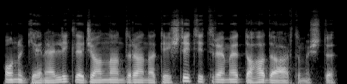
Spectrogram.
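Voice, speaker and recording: A man reading a novel aloud in scripted audiobook narration, measured and suspenseful. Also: lowish voice, steady tone, no echo, clean studio sound.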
